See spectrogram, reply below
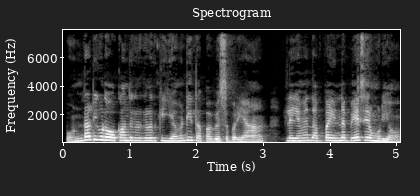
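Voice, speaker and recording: Husky, dark-voiced army husband, Madurai Tamil. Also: male voice, high voice, a little fast. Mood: tender. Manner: gentle, coaxing, reassuring. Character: young army husband, steady and loving. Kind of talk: cartoon voice acting.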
